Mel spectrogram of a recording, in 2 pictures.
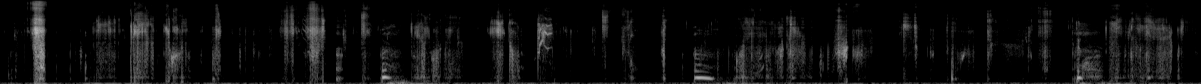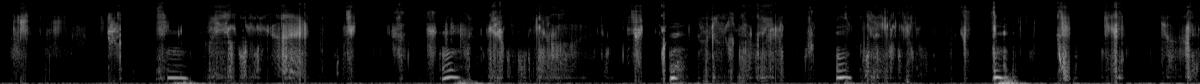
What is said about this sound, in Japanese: こちらのお耳も舐めさせていただきます。こちらは激しめに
